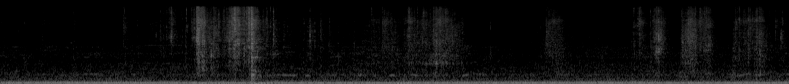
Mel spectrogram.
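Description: Foil trading-card pack wrappers being torn open and crinkled in a few short rustling bursts, the loudest about two seconds in, over a steady low hum.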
